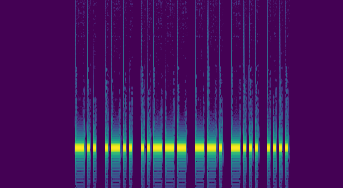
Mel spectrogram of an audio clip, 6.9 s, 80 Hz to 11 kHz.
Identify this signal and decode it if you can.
Morse code, heard as a keyed tone, about 20 wpm, 700 Hz. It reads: DL2GBH
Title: DXCC-100 Call Signs - 6 Characters - Repeated 3x - 20wpm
